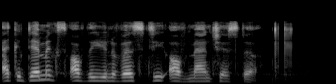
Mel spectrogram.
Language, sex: English, female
